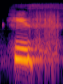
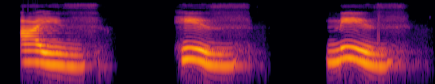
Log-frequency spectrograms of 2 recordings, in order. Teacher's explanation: So we should pronounce correctly his, and here the actual sound is z, z, not s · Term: the sound z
